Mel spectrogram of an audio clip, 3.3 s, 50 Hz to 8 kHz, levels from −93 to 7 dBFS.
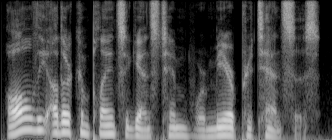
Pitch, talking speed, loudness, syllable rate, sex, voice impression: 130 Hz, 165 wpm, -17 LUFS, 5.1 syllables/s, male, very masculine, slightly old, thick, tensed, slightly powerful, bright, slightly soft, muffled, fluent, raspy, cool, intellectual, slightly refreshing, sincere, calm, friendly, reassuring, unique, slightly elegant, wild, slightly sweet, lively, kind, slightly modest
